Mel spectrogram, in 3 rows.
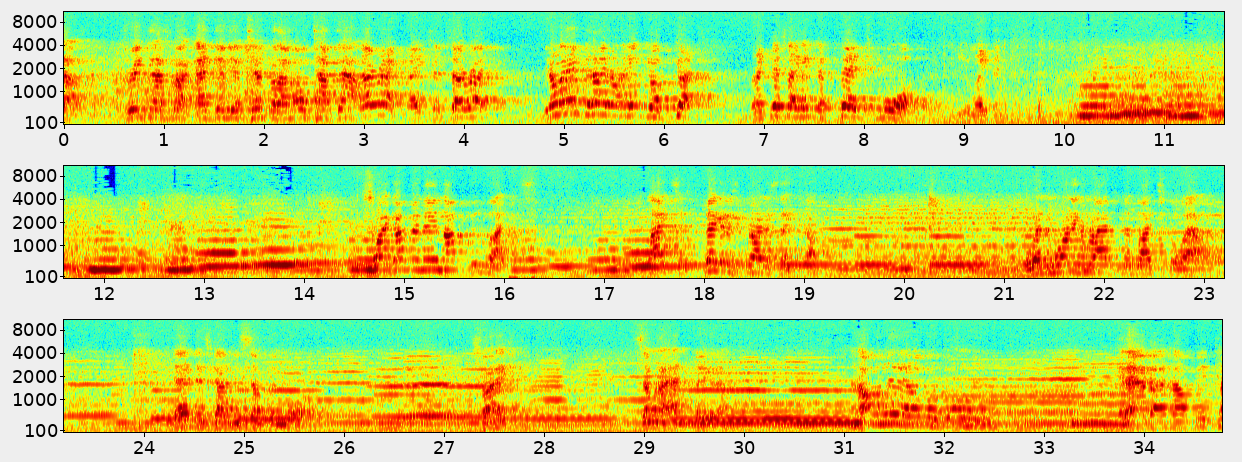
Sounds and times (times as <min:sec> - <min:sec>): Male speech, man speaking: 0:00.0 - 0:09.4, 0:14.6 - 0:16.4, 0:17.4 - 0:19.2, 0:21.2 - 0:23.2, 0:24.3 - 0:25.7, 0:27.3 - 0:27.8, 0:29.0 - 0:29.9, 0:31.1 - 0:32.4, 0:33.8 - 0:34.7
Narration, monologue: 0:00.0 - 0:09.8, 0:14.0 - 0:34.7
Music: 0:09.4 - 0:34.7.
